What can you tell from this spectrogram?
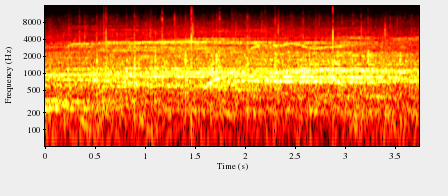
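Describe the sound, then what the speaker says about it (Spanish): Crowd applause and cheering at an MMA event in Puerto Plata, a dense, steady roar of clapping under whistling tones and an announcer's voice. "Fuerte que se siente el aplauso en Puerto Plata para su hijo, Chichi La Máquina."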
